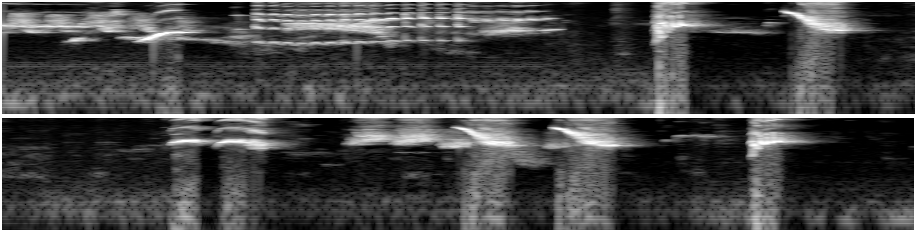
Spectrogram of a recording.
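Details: Black-collared starling song used as a lure and tutor for other starlings: harsh buzzy bursts, a rapid rattling trill, then separated loud squeaky whistled notes sweeping downward, with short silences between phrases.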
